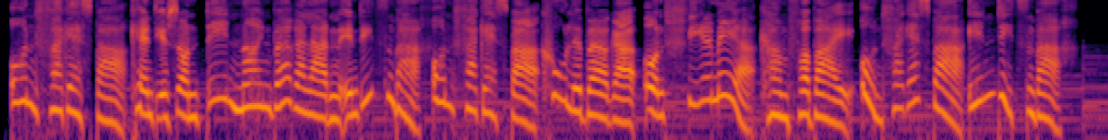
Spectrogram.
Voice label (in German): Spot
